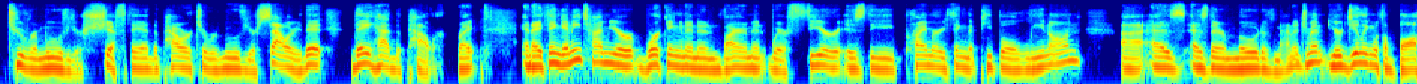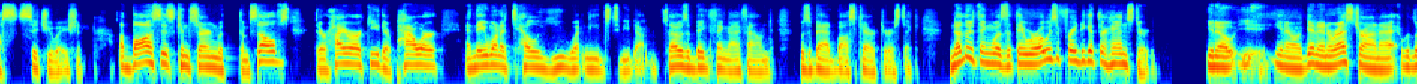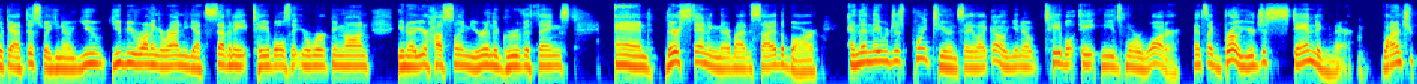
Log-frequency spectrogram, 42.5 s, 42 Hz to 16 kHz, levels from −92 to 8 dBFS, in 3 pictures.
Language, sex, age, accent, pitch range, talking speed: English, male, 30-49, American, 135-175 Hz, 255 wpm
